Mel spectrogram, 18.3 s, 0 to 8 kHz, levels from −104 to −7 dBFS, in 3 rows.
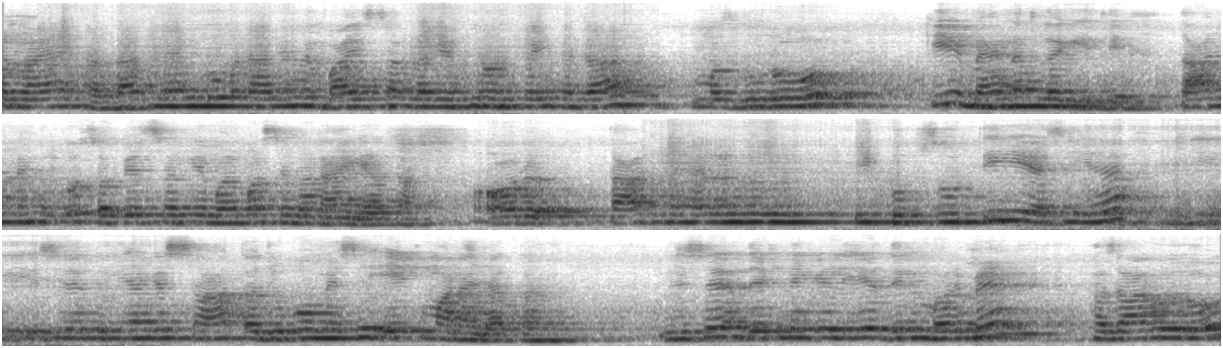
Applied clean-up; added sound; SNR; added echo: neural separator model SepFormer DNS4.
